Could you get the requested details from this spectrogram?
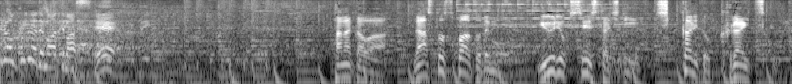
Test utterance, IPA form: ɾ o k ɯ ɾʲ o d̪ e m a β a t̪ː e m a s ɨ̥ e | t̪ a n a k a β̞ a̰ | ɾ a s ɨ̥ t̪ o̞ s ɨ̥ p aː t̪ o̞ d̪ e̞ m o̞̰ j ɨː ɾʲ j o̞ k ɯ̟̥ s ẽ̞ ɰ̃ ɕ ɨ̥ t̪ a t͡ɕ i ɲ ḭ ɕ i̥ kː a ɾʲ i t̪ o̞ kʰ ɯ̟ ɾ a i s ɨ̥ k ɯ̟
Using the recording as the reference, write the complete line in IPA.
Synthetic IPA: ɾ o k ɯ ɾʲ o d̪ e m a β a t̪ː e m a s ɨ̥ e | t̪ a n a k a β̞ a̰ | ɾ a s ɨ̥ t̪ o̞ s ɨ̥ p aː t̪ o̞ d̪ e̞ m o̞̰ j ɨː ɾʲ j o̞ k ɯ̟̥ s ẽ̞ ɰ̃ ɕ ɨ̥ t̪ a t͡ɕ i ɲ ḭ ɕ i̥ kː a ɾʲ i t̪ o̞ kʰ ɯ̟ ɾ a i t͡s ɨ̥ k ɯ̟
